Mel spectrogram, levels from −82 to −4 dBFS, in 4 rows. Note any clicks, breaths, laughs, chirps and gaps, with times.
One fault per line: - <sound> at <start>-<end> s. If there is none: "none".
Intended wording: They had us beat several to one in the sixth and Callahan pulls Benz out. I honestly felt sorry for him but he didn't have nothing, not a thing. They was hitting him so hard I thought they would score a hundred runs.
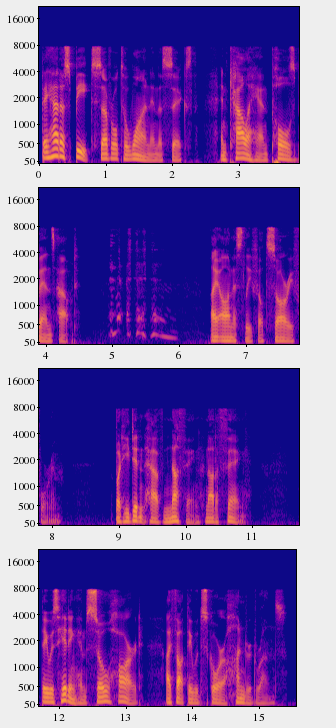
- throat clearing at 4.9-6.0 s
